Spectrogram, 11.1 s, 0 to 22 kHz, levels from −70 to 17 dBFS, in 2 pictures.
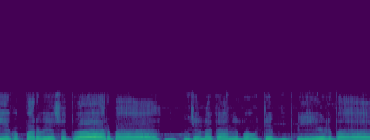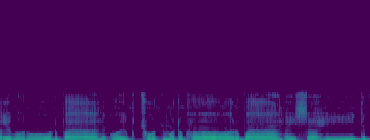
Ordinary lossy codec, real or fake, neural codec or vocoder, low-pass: none; fake; codec, 16 kHz, 16 kbps, FreqCodec, larger model; none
